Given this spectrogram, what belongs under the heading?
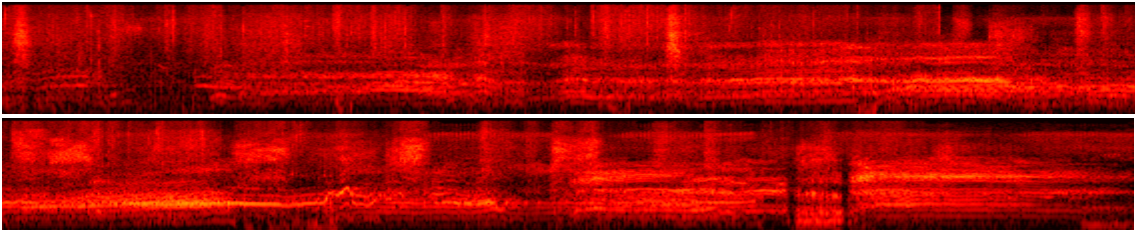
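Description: Tasmanian devils shriek and wail continuously, a harsh, rising and falling chorus of unearthly cries and growls, loud and close throughout with brief breaks.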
